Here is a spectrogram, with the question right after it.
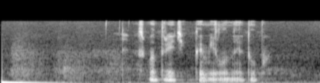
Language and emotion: Russian, neutral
